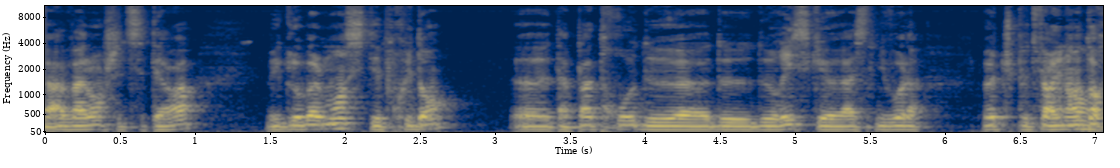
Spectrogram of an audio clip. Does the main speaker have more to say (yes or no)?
yes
